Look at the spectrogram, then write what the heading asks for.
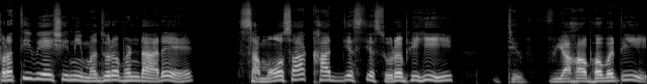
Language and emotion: Sanskrit, happy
